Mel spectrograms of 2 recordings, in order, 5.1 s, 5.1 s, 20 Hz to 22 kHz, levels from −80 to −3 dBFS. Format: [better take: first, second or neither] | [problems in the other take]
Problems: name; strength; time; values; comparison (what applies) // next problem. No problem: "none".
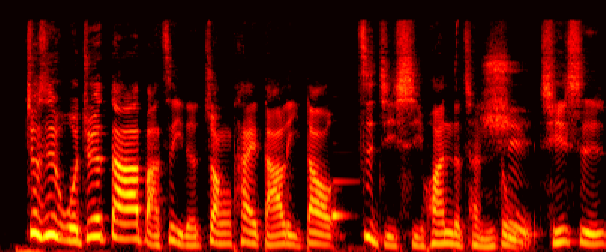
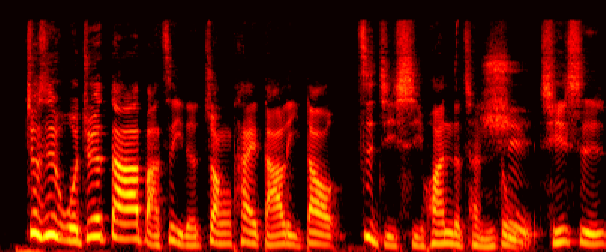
second | clattering dishes; faint; at 3 s; peak 10 dB below the speech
